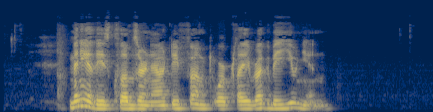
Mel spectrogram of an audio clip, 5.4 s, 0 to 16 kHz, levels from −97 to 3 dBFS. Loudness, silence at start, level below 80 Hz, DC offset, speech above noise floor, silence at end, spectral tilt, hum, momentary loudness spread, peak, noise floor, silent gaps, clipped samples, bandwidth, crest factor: -17 LUFS; 0.7 s; -58 dBFS; under 0.1%; 63 dB; 1.3 s; -6.5 dB/octave; none; 10 LU; -2 dBFS; -80 dBFS; none; under 0.1%; 7.4 kHz; 18 dB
